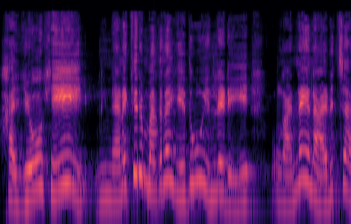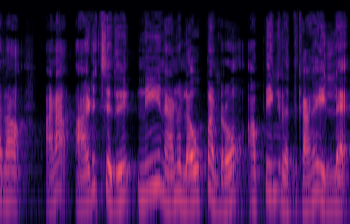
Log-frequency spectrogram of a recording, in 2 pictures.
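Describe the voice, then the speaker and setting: A man's voice: high-pitched, a little fast, a little mellow. A man voicing a young male lover in a cartoon, who teases and scolds his fretful sweetheart. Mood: exasperated. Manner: teasing, scolding, exasperated. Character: teasing young male lover, exasperated but fond. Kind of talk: cartoon dialogue.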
